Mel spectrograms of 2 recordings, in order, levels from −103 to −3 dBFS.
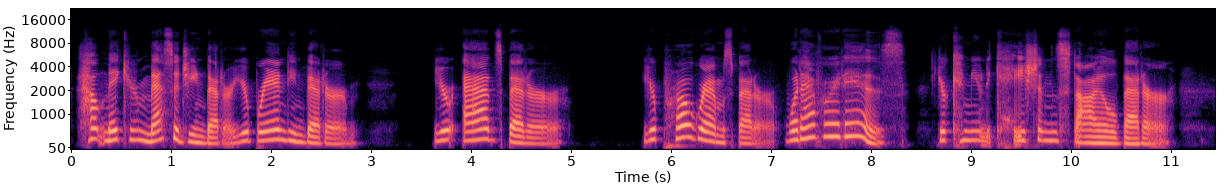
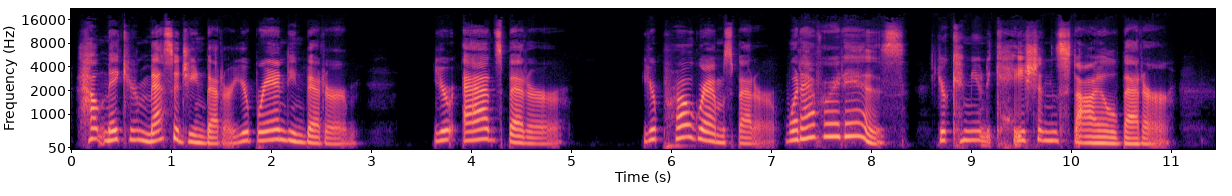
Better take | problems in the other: second | muffled; slightly; fading above 3 kHz

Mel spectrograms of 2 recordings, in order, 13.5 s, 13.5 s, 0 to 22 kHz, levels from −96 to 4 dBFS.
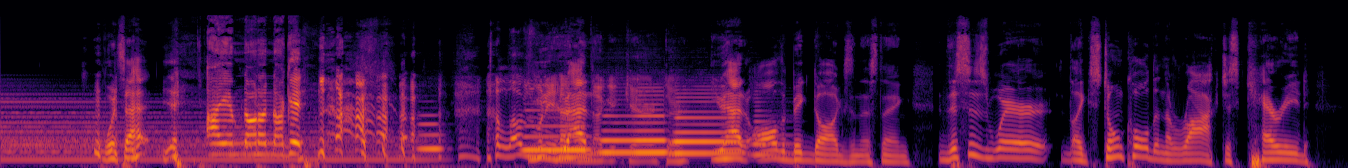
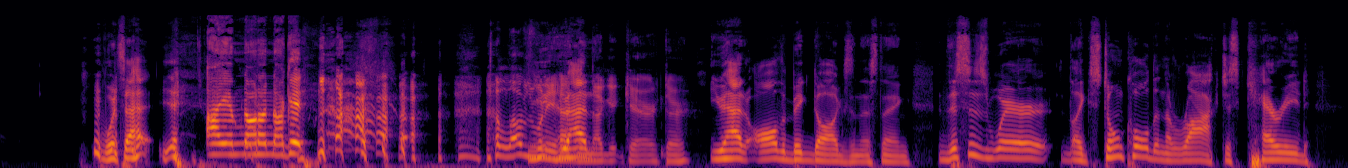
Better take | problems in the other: second | background music; loud; until 7.5 s; 1 dB below the speech

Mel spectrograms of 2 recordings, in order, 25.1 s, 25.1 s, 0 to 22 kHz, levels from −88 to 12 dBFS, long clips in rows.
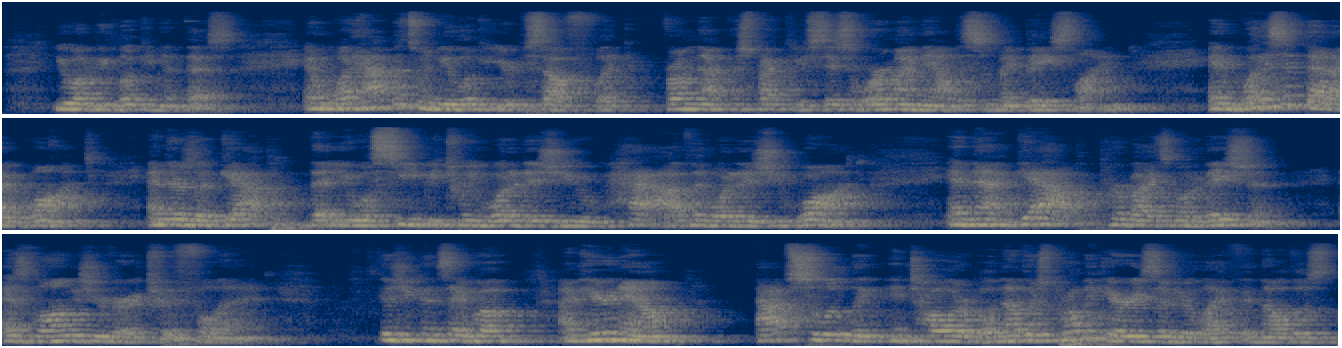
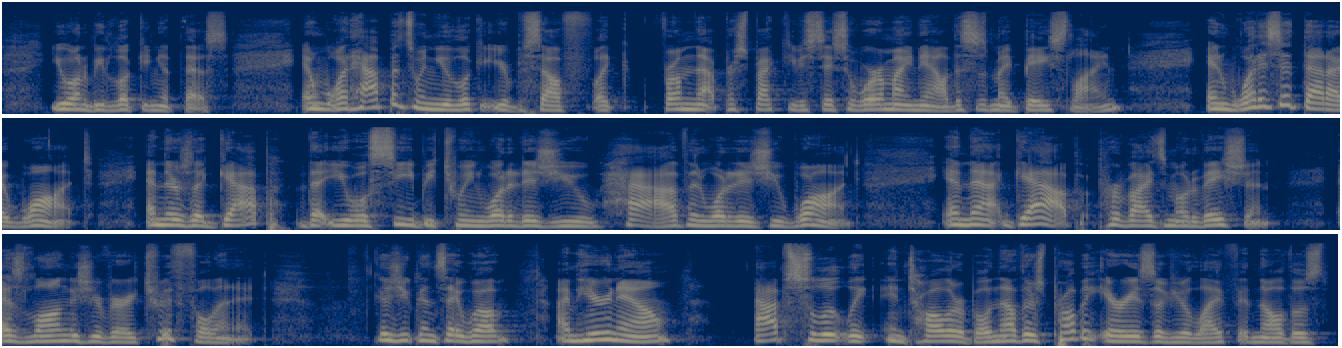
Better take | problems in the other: second | room echo; noticeable; dies away in 0.6 s // off-mic speech; far

